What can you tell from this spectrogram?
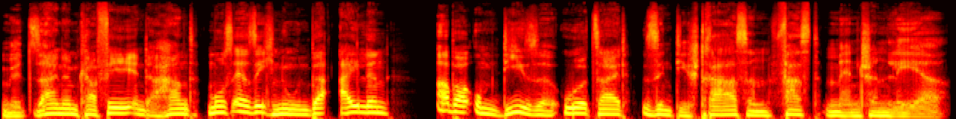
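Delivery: ordinary delivery, nothing marked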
